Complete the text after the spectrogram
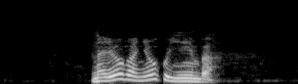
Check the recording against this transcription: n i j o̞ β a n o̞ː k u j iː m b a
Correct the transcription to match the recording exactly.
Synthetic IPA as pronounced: n a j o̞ β a ɲ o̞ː k u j iː m b a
